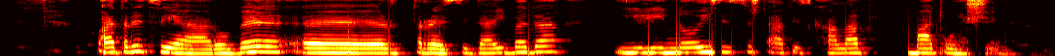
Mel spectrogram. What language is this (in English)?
Georgian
